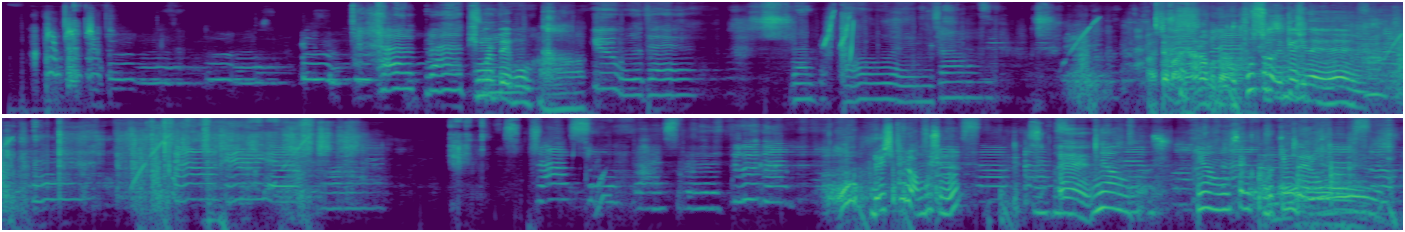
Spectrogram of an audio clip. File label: vocals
